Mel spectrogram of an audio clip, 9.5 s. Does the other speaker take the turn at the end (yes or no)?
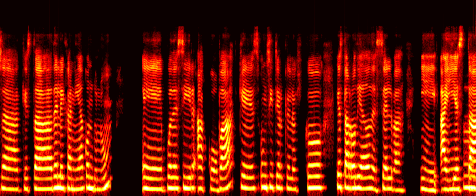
no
